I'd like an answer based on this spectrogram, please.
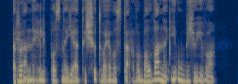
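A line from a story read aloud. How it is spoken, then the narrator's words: Barely audible mutter. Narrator (Russian): пробормотал он так тихо, что я едва расслышала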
